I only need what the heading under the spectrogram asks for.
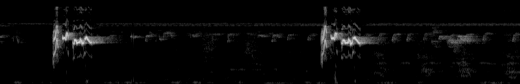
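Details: Sooty-headed bulbul singing to draw in a flock as a lure: two crisp phrases about three seconds apart, each a sharp chirp burst flowing into a liquid whistle, followed by quieter trailing notes.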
